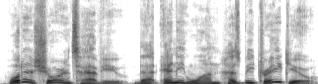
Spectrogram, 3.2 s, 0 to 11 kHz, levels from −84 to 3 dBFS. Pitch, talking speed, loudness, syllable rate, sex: 170 Hz, 190 wpm, -19 LUFS, 5.4 syllables/s, male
